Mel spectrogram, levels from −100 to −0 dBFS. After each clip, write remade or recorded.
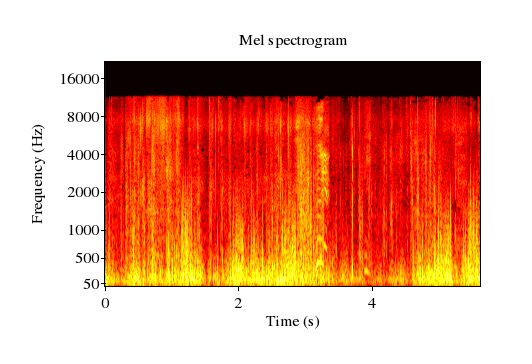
recorded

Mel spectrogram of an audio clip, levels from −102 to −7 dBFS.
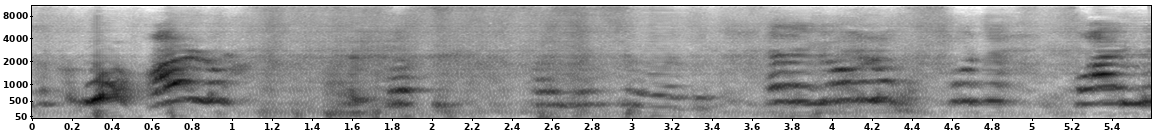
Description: remade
